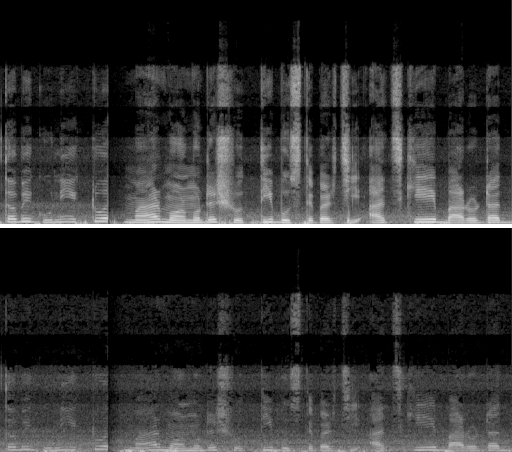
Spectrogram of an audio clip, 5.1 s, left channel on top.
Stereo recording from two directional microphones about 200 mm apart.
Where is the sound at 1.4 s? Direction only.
55° left (ahead or behind).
